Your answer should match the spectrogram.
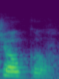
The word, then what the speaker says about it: Shoko: Shoko.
